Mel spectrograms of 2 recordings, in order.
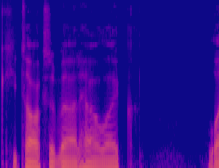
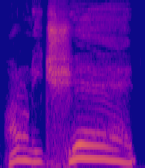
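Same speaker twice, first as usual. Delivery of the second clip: much higher and slow; high drunken boast; slower than usual. Retold or imitated. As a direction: stretch it out high and reckless. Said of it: "You're like".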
